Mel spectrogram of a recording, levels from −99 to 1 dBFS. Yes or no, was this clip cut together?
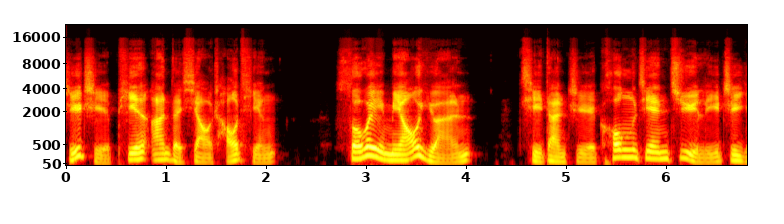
yes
